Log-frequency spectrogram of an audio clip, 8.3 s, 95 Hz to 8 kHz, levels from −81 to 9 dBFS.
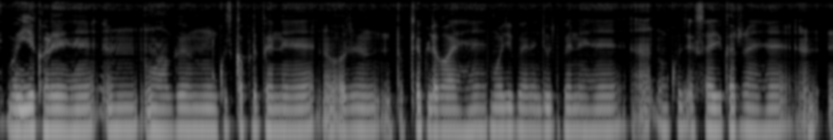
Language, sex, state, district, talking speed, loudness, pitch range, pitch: Hindi, male, Jharkhand, Sahebganj, 185 wpm, -35 LUFS, 130-135 Hz, 130 Hz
